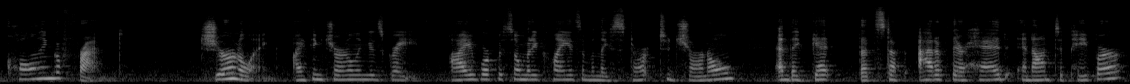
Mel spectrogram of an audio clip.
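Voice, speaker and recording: A woman's voice: a little high, a little hiss or hum. A woman with a New York accent, a nutritionist giving a live coaching talk to an online group in a direct, encouraging way. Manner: direct, encouraging, strings thoughts with "and so".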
